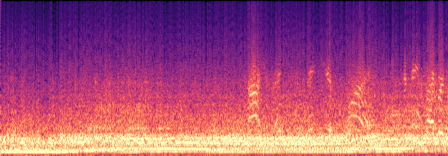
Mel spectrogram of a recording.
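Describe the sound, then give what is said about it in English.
The warmed-up engine of a new, factory-fresh airplane roars as it takes off, a loud, steady, low droning rumble that holds without a break, with faint muffled voices underneath. “Okay, the engine's warmed up. We'll take off first.”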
